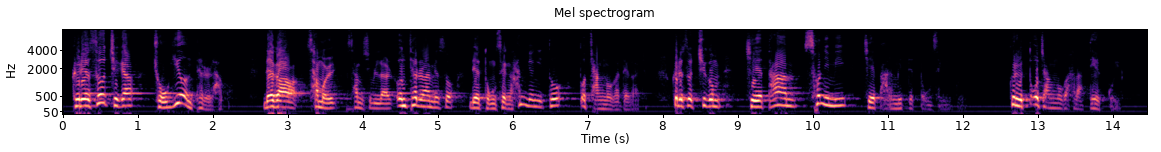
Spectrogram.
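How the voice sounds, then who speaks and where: Over noticeable background noise, a man speaks at a moderate pace in a high pitch, with lively intonation and big swings in loudness. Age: 60s. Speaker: church elder. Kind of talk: testimony. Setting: church. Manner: casual, conversational.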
